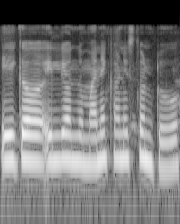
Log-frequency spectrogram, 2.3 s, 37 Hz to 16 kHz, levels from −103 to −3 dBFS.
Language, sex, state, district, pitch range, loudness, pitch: Kannada, female, Karnataka, Dakshina Kannada, 200-215 Hz, -17 LUFS, 205 Hz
